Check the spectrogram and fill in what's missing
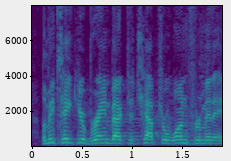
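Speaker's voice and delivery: ordinary talk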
